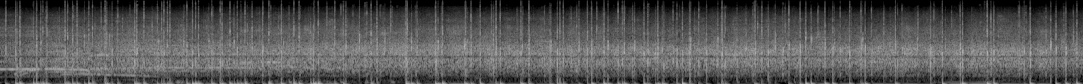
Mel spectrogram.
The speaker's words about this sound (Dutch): Een warm applaus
